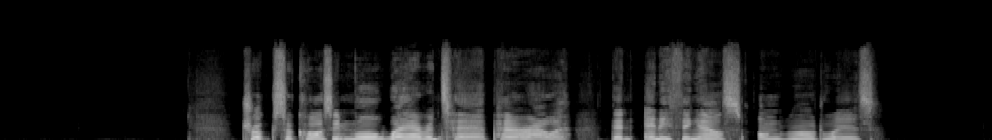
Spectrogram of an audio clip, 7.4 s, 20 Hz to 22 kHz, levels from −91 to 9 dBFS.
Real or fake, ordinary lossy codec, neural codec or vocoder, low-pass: fake; Opus, 64 kbps; vocoder, 44.1 kHz, 128 mel bands, Pupu-Vocoder; 14.4 kHz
